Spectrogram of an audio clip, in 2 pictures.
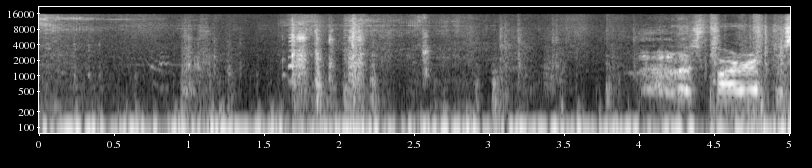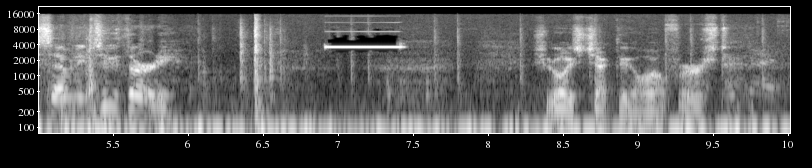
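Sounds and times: electronic beep: 6.9 - 7.5.

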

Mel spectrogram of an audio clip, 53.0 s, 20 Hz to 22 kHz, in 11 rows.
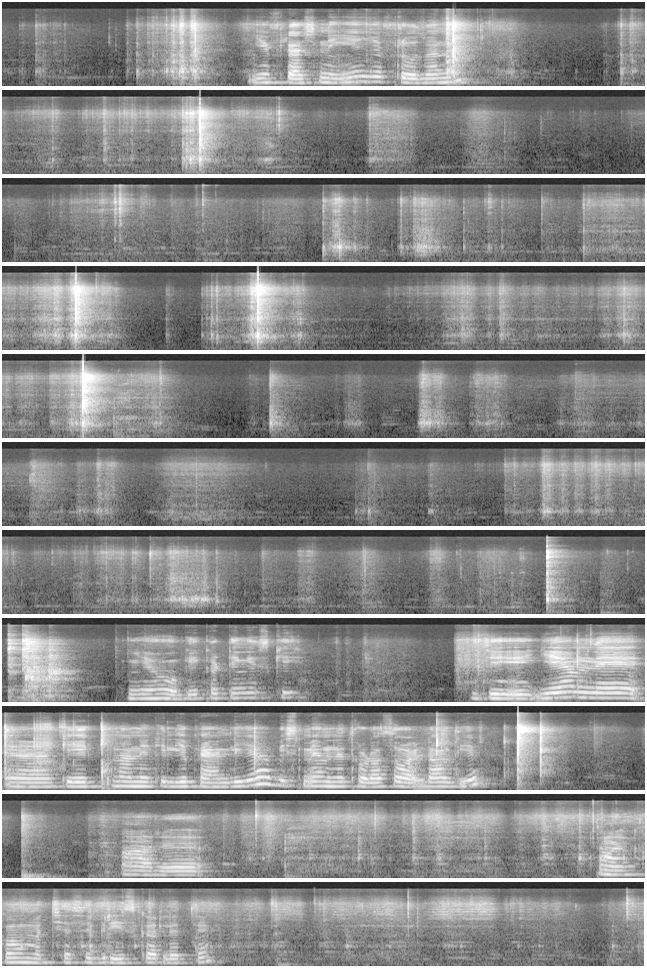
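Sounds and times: knife slicing frozen fruit: 0.2 - 2.1, 4.6 - 7.0, 10.1 - 10.9, 12.1 - 15.4, 16.0 - 16.8, 17.6 - 20.6, 45.3 - 53.0.

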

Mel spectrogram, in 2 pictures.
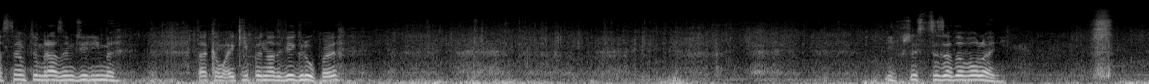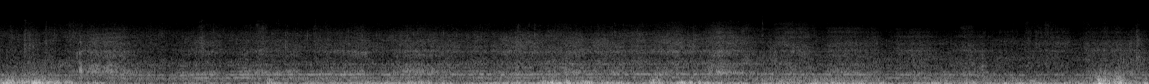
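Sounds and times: bike tyres rolling on bricks: 0.0 - 22.9
wind buffeting microphone: 0.0 - 22.9
faint steady hum: 3.1 - 22.9.

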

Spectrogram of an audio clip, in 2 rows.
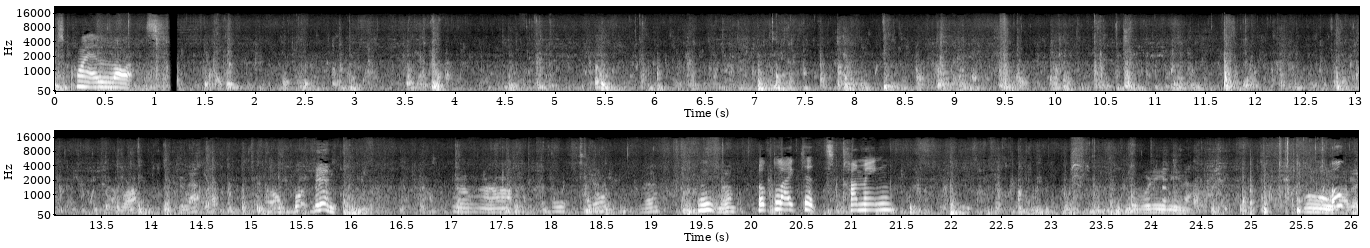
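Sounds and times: choppy water slapping boat hull: 0.0 - 26.0
wind buffeting microphone: 13.4 - 26.0.

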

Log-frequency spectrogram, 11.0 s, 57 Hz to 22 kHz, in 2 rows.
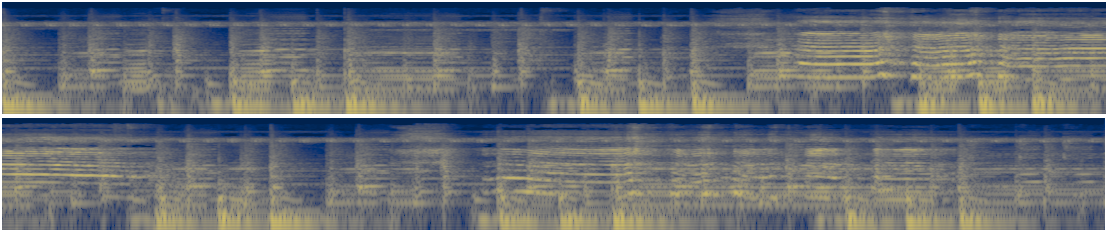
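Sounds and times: instrumental accompaniment: 0.0 - 11.0
woman singing: 3.6 - 11.0.

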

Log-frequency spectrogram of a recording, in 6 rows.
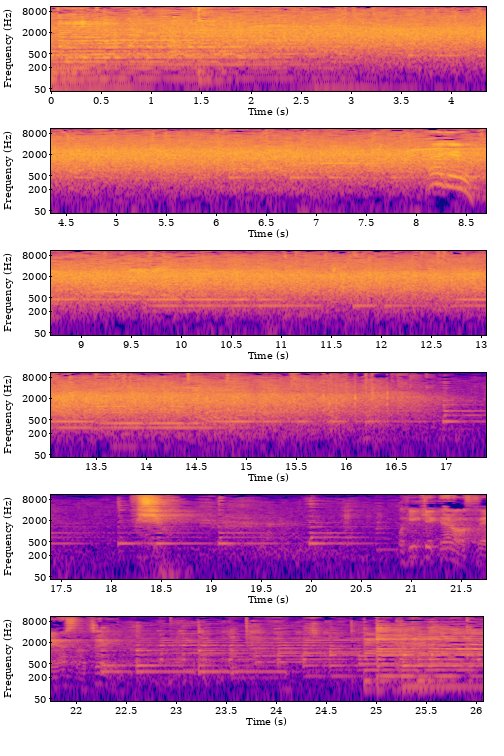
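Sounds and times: audience applauding: 0.0 - 17.0.

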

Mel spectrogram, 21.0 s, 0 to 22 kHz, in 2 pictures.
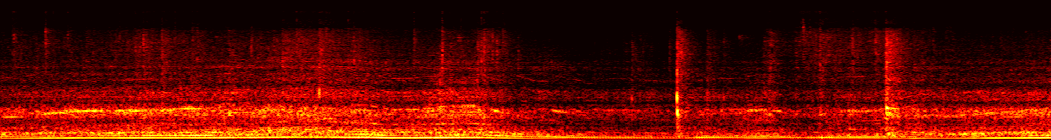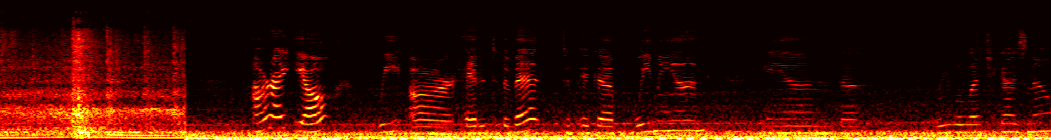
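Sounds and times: sharp wood cracks: 0.0 - 12.4
tractor engine under load: 0.0 - 12.5.

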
